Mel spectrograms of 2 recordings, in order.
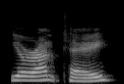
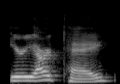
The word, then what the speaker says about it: Iriarte: Hario, I'll say it, Hario Iorante. I think I said it wrong. Iriarte, their 3rd best prospect in the Padre system.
